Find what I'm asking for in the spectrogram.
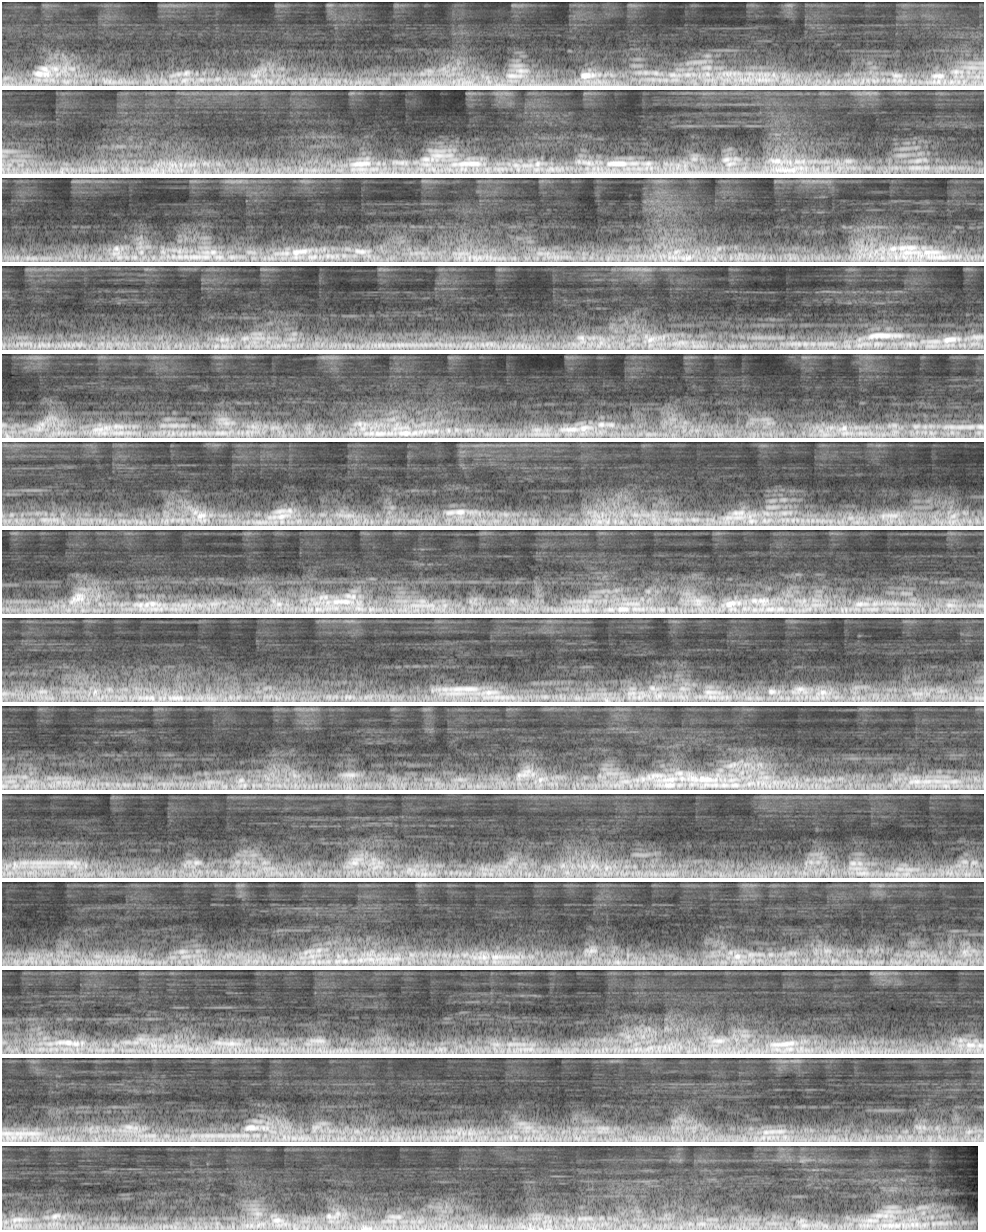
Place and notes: isenbeck-deele - internationales restaurant isenbeck-deele, hamm
internationales restaurant isenbeck-deele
